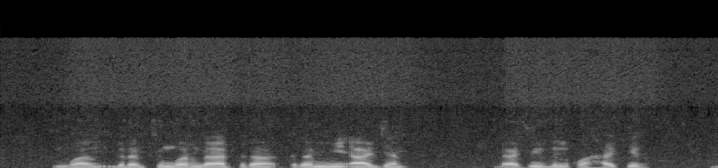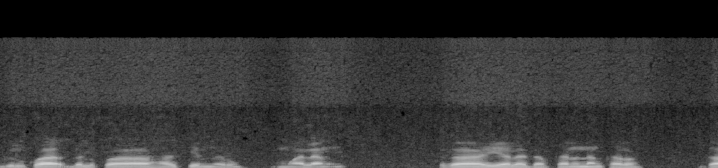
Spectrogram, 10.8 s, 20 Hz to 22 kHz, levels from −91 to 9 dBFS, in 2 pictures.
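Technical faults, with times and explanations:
Throughout: noise suppressor artifacts. The suppressor pulls down the bands it judges to be steady noise by about 17 dB, frame by frame, so the room noise, which sits about 18 dB under the speech, sinks in the gaps and comes back under each phrase. Unlike plain room noise, this pumping follows the speech.
3.71–3.98 s, 4.32–4.52 s and 7.84–7.97 s: speech cut by the noise suppressor. In each span the suppressor mistakes quiet parts of the speech for noise and turns them down with the background, by up to about 15, 13 and 11 dB. About a tenth of a second is affected in each of the first two, a little more in the third, so the sounds there seem swallowed or faint. Unlike a dropout, the audio never goes silent.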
